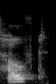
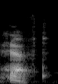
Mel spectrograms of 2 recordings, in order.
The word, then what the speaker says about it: Hoeft: If it's Hoft, let me know, but I'm going to pronounce it Heft.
